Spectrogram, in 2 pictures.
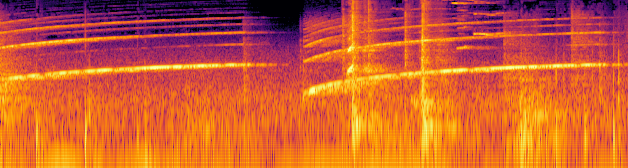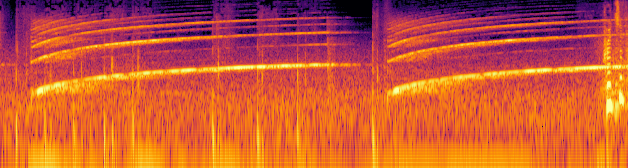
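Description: An alarm blares in the video game Life is Strange, a repeating rising electronic whoop cycling about every four seconds, steady and prominent, with some background movement and clatter between sweeps.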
